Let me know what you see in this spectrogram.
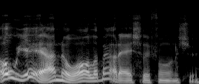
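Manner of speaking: put-on sing-song, swooping Southern dandy accent. Talking about how North Carolinians talk, the speaker imitates the wrestler; Hurricane Helms impression. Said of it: "But that's how he talks too. He's like".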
